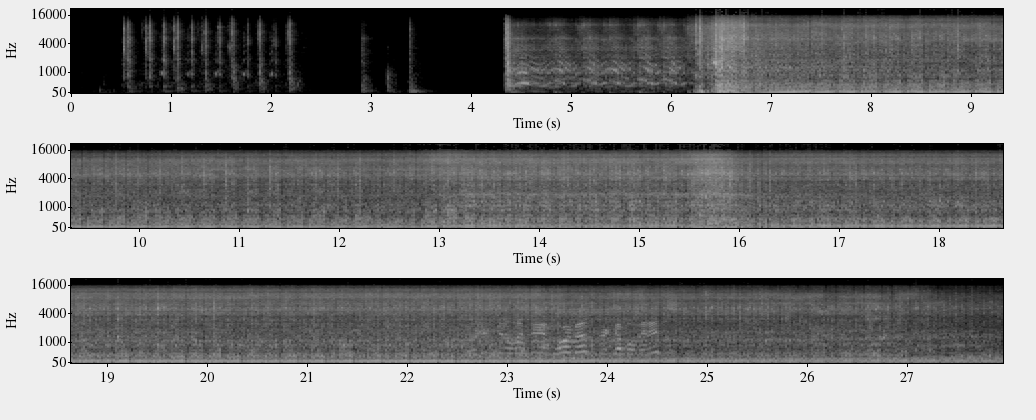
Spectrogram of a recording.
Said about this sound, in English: Wade Pearson, who's about to start the engine of the Little Tow at Northeast Slopes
